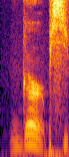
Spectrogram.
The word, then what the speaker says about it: GURPS: Well, the one thing that I didn't know about is what how do you pronounce it again? The G1? GURPS.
